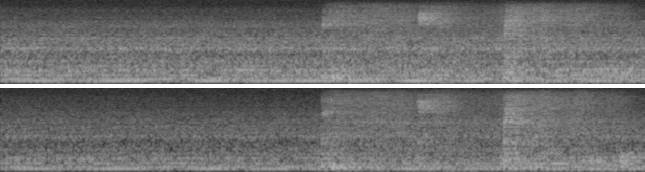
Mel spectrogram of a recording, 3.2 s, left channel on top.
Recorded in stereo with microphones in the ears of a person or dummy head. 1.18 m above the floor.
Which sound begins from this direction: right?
Footsteps, at 1.6 s.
